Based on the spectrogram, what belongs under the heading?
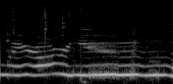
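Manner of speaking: high, slow, sing-song call; high drawn-out calling voice. Pretend. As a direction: coax it out like calling a pet. Searching for hook, calling.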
